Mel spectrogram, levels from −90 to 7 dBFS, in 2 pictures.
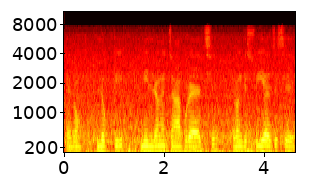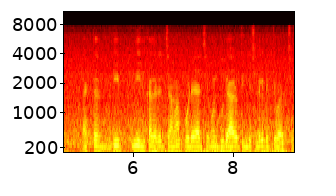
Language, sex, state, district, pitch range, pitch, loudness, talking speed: Bengali, male, West Bengal, Kolkata, 110-120 Hz, 115 Hz, -17 LUFS, 175 wpm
